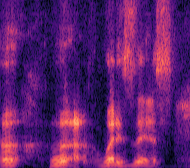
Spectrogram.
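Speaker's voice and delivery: put-on dismissive, scornful, fed-up groan. Retelling a wrestler rolling her eyes at everything: imitating Lola Vice's eye-rolling disdain. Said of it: "just rolling her eyes at everything".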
